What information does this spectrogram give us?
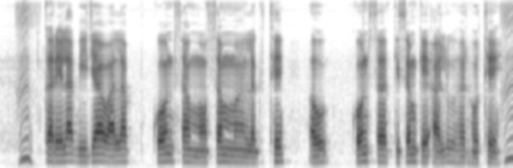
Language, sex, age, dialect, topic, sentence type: Chhattisgarhi, male, 18-24, Northern/Bhandar, agriculture, question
